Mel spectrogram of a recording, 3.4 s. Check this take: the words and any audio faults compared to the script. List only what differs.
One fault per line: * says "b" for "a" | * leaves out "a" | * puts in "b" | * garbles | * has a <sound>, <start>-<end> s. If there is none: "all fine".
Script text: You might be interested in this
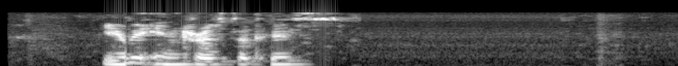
* leaves out "might"
* leaves out "in"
